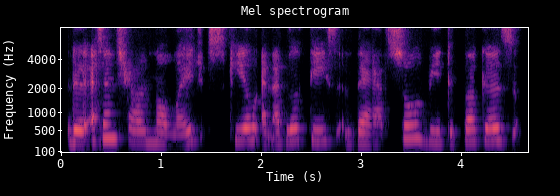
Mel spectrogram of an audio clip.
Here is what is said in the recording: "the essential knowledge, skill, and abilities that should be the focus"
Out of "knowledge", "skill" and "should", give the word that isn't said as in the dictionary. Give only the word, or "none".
should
